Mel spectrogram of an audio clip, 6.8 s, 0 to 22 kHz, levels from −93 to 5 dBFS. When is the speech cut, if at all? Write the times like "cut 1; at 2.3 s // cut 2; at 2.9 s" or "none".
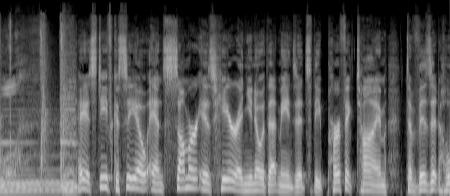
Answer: cut 1; at 1.1 s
